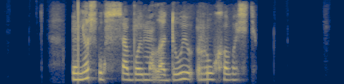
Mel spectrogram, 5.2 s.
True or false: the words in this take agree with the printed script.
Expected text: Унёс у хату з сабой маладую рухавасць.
false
